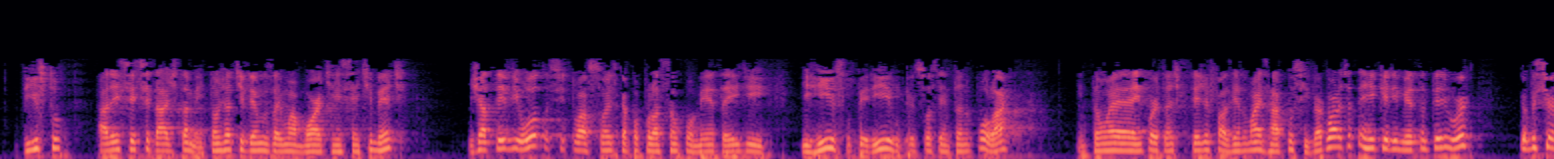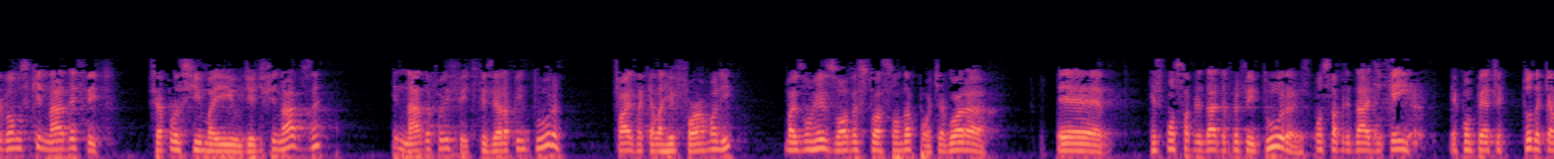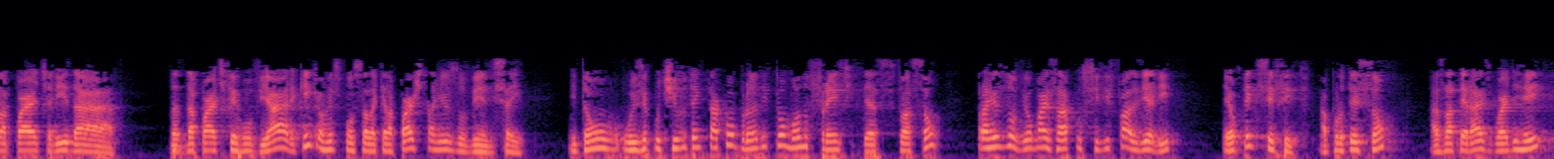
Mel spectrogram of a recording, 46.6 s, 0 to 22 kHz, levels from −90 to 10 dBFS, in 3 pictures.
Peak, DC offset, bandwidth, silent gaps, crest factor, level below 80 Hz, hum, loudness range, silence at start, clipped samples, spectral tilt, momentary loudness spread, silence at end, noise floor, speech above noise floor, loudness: -2 dBFS; under 0.1%; 5.8 kHz; none; 16 dB; -32 dBFS; none; 2 LU; 0.25 s; under 0.1%; -12 dB/octave; 8 LU; 0.1 s; -62 dBFS; 45 dB; -17 LUFS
